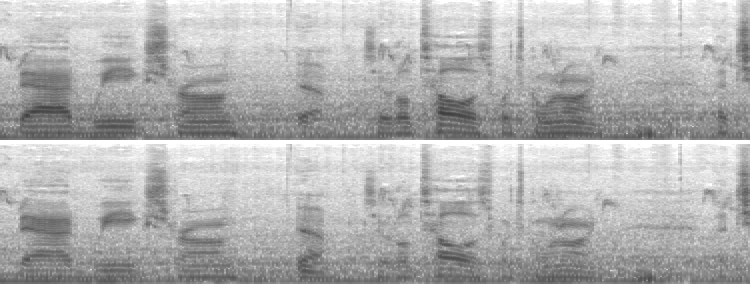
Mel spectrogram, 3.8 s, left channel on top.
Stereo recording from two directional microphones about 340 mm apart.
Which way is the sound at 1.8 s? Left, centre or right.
Centre.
